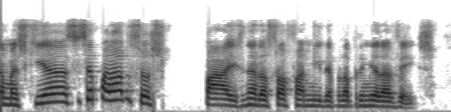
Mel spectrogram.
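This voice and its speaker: In a dry, close sound with no echo, a high-pitched man talks at a moderate pace. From Rio de Janeiro, Brazil. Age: 40s. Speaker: school director and linguist. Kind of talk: interview. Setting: remote call via app from home.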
